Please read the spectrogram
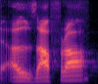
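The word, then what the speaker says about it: Al Dhafra: यहां यहां पे है अल जाफरा। डी एच ए एफ आर ए लिखते हैं। लेकिन इट is pronounced S जाफरा।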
